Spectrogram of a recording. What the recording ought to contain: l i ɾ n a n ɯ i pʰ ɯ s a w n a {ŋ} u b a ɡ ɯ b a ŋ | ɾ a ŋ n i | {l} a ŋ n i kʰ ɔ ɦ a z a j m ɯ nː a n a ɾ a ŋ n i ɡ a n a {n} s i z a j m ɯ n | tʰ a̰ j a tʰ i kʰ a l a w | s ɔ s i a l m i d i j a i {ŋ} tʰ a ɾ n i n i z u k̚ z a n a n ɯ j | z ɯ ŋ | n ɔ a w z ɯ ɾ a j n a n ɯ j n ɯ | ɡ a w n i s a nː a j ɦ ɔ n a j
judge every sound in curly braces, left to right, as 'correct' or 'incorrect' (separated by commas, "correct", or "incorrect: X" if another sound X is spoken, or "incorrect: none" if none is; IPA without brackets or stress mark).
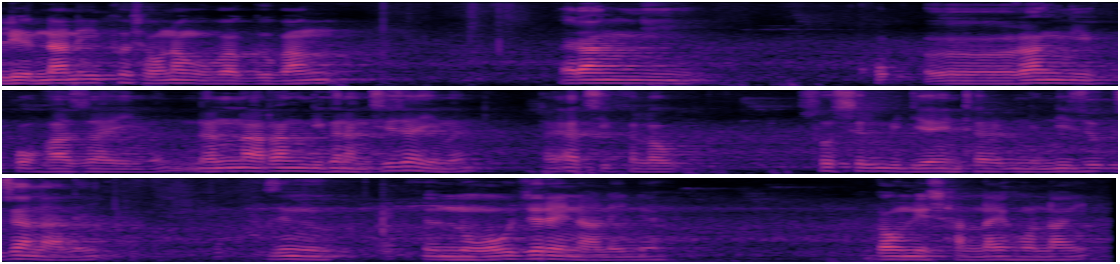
correct, incorrect: ɾ, incorrect: ŋ, incorrect: n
